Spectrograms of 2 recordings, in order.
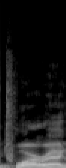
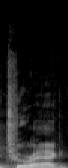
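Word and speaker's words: Touareg: You say Tuareg like the British. I say Turag.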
